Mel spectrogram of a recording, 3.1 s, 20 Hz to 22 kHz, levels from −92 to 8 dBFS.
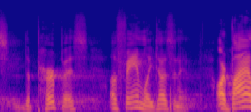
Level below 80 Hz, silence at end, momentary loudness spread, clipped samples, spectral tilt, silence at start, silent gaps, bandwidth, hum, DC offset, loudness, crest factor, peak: -68 dBFS; 0 s; 16 LU; under 0.1%; -6 dB/octave; 0 s; none; 12.5 kHz; none; under 0.1%; -32 LUFS; 22 dB; -10 dBFS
